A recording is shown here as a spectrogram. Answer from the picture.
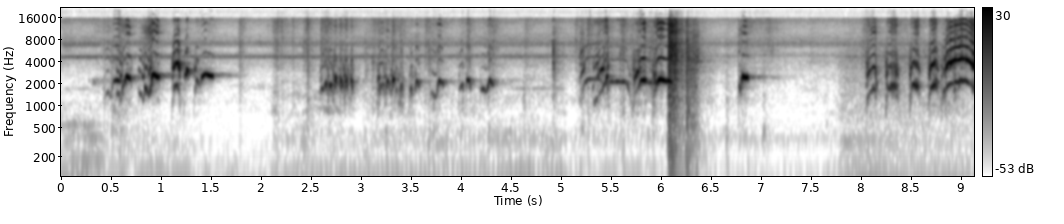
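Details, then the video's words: Energetic gacor, jamtrok and ngekek lure song of a greater green leafbird with tengkek buto fill: rapid slurred whistles and chattering bursts, a single sharp click, then a rising flurry of notes. "PANCINGAN CUCAK IJO GACOR JAMTROK NGEKEK ISIAN TENGKEK BUTO DAN LAINNYA"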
